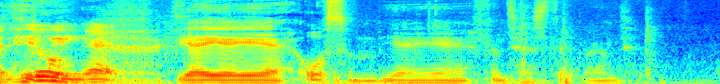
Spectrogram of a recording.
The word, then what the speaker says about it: Dungen: Dungeon. Dungen. Okay, Dungeon. Yeah. I don't know how to pronounce it. Yeah, no, you're pronouncing it right. Dungen.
